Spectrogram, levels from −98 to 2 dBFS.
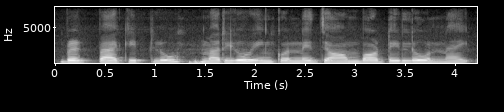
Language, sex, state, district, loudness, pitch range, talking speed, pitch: Telugu, female, Telangana, Hyderabad, -15 LUFS, 200-215 Hz, 100 wpm, 210 Hz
